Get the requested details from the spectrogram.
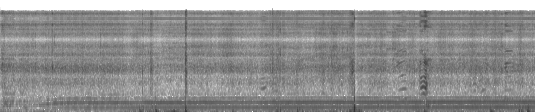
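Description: A boat engine hums steadily and rises as the boat pulls away.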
